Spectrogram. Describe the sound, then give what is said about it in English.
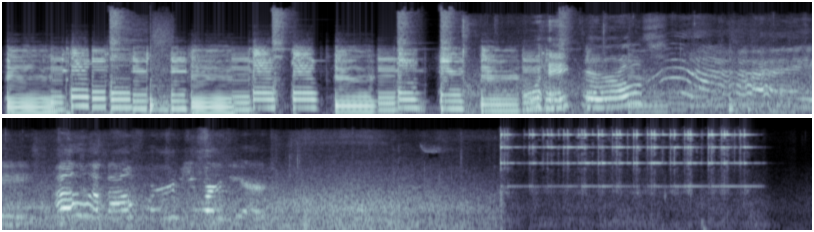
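A bright bell, rung by zookeepers to call trained zoo animals inside, rings in a quick series of loud strikes. Warbling, chirpy calls follow, then a sustained high ringing tone near the end. “This is um, our bright bell that they're trained to use. So um, we ring the bell and they know to come inside.”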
